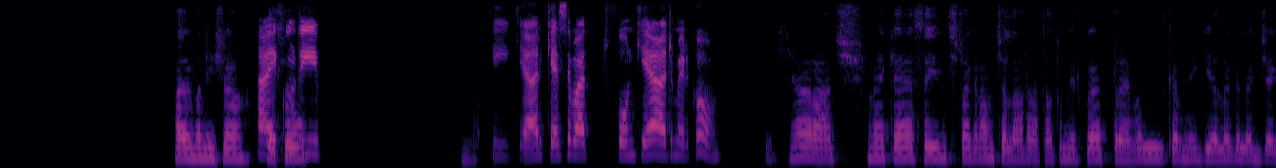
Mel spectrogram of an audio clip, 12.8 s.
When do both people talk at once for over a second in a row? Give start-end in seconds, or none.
none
